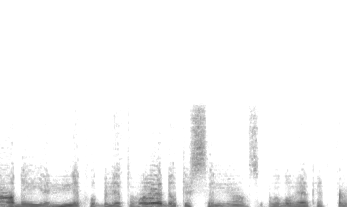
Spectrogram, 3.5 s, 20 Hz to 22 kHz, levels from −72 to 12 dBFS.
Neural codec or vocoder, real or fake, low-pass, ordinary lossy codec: codec, 44.1 kHz, 0.9 kbps, DAC; fake; 10.8 kHz; Opus, 64 kbps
